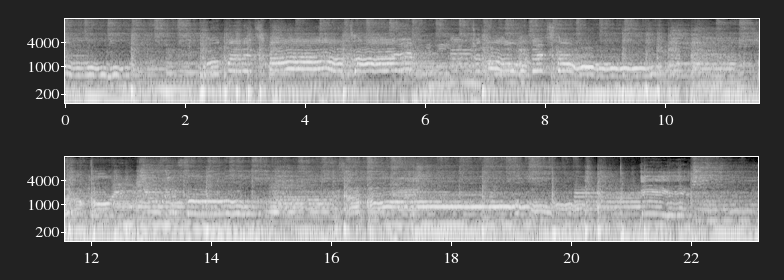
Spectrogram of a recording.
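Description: Live rock band: a male lead vocal sings long, sliding melodic lines over electric guitar and bass.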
